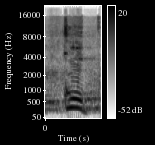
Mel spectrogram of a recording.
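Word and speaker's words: coup: कूप, वहां पे एक वर्ड यूज हुआ है कूप, ये है आकस्मिक शासन परिवर्तन की कोशिश। ये कूप मीनिंग समझना, इसको कू बोलते हैं, कू मतलब इसमें पी साइलेंट होता है।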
